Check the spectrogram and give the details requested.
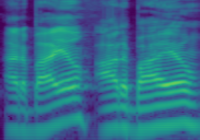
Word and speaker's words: Adebayo: Adebayo.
